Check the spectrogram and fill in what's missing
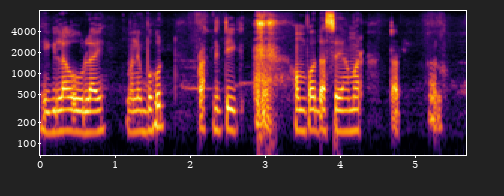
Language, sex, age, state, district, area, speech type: Assamese, male, 18-30, Assam, Barpeta, rural, spontaneous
